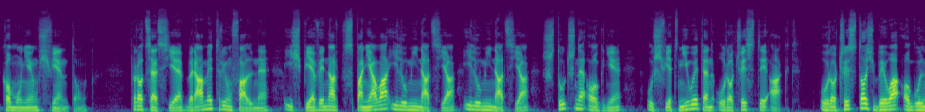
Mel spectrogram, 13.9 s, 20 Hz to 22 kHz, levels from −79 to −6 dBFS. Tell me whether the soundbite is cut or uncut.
cut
